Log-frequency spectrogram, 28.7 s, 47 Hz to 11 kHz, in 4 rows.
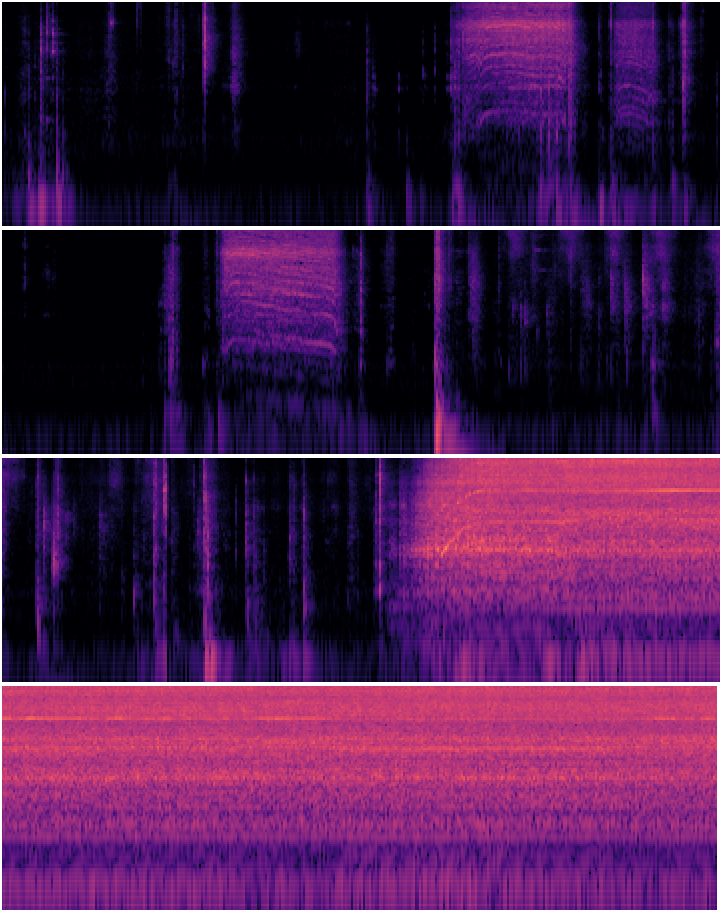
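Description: Light clicks and handling knocks with two short whirring bursts, then about 18 seconds in a Bosch electric hammer's motor starts with a rising whine and runs steadily and loudly. It is the test run on a freshly fitted set of carbon brushes.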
